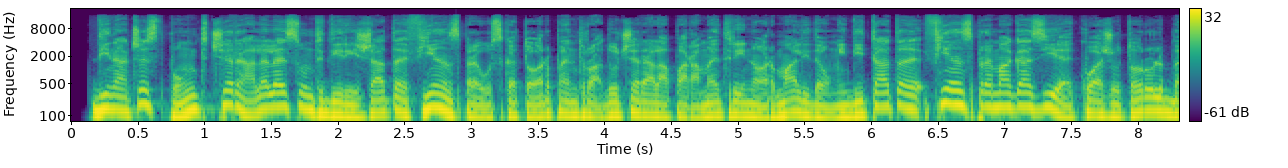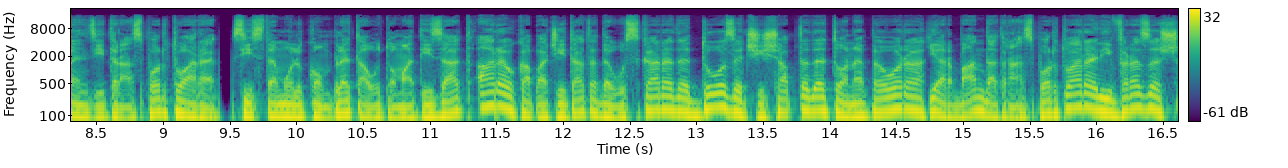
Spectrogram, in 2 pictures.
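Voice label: romanian male narration; voice demos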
